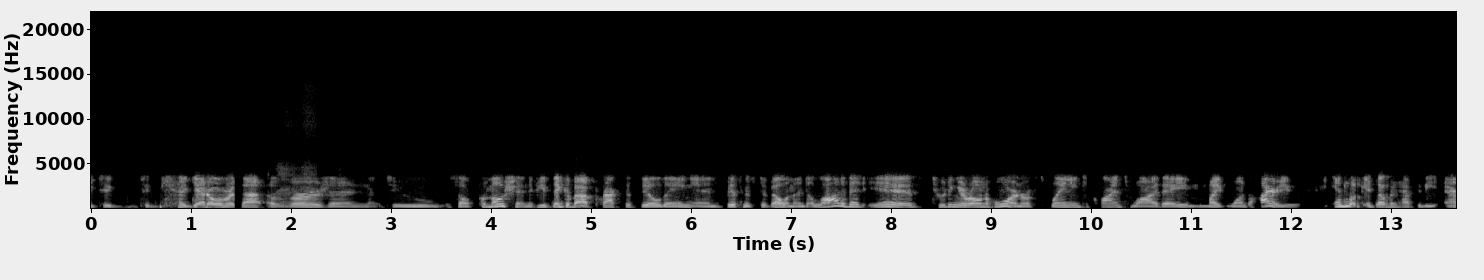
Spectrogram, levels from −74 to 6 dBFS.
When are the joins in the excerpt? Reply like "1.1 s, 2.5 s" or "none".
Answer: 1.4 s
